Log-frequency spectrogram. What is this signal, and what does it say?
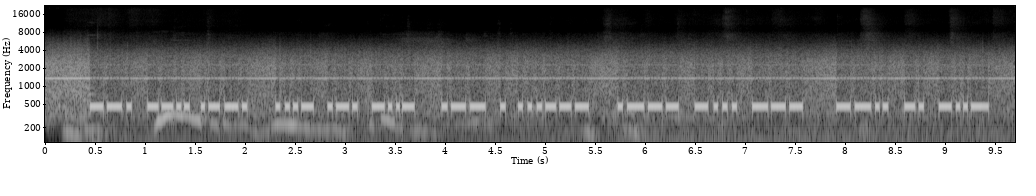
Morse code (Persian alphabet), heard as a keyed tone, hand-sent with a straight key, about 28 wpm, 460 Hz, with radio static, a steady whistle near 1350 Hz and the noise of a restaurant. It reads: ژزپ ذرخ وهق جبع زنخ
